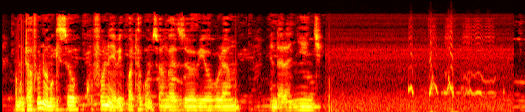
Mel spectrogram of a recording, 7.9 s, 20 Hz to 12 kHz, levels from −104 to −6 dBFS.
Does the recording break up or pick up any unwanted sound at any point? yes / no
yes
